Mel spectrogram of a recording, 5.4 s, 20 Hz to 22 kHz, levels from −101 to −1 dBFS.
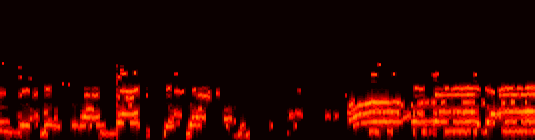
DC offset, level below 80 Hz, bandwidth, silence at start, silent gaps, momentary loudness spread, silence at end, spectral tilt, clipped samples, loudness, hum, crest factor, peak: under 0.1%; under -90 dBFS; 2.8 kHz; 0 s; 0.64-0.68 s, 1.40-1.63 s, 2.10-2.23 s, 2.50-2.86 s, 3.01-3.44 s; 17 LU; 0 s; 1.5 dB/octave; under 0.1%; -48 LUFS; none; 18 dB; -30 dBFS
